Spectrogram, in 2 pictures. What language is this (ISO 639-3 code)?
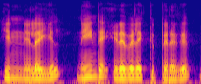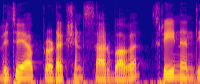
tam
